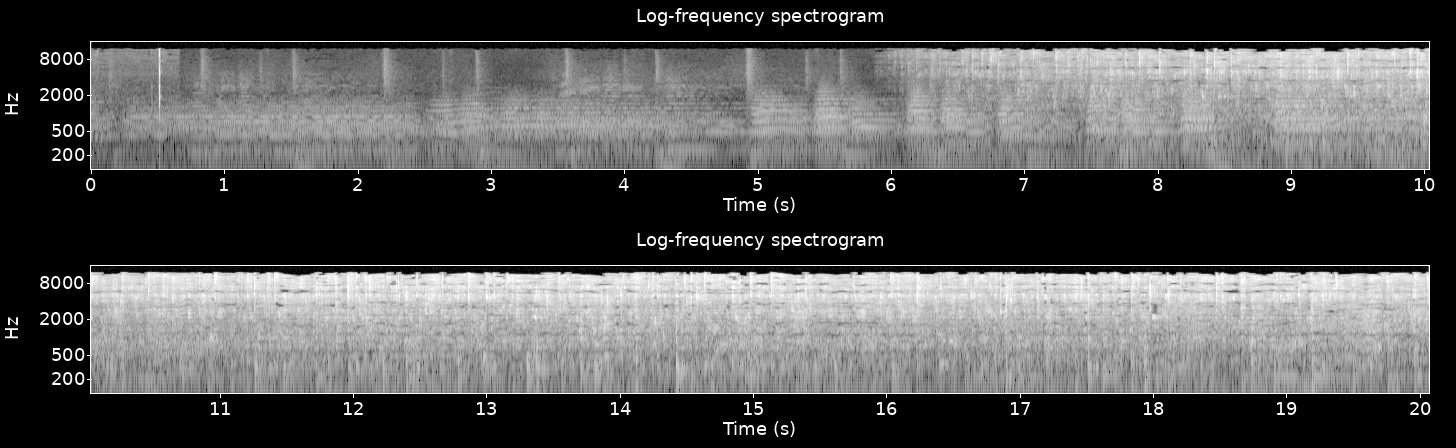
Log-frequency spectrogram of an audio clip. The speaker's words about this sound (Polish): Dźwięk, który słyszycie, to nie jest szemrzący strumień gdzieś w górach, to nie wodospad, to kran w mojej wannie.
